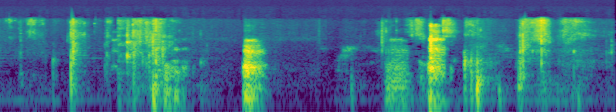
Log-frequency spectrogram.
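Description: A paper airplane being flipped over and its second wing folded down by hand: the paper rustles and creases in a series of short, irregular crinkles and scrapes.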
